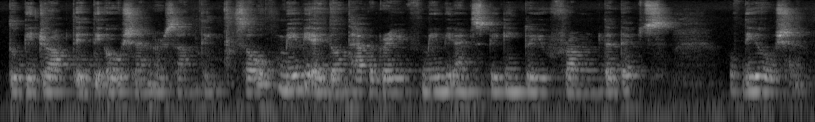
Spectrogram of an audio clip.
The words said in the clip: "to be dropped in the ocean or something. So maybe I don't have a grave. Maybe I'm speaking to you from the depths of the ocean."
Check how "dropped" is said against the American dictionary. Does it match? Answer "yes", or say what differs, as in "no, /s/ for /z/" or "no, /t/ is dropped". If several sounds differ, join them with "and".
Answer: yes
